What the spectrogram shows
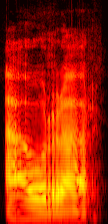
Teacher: rouler beaucoup plus les double R du milieu, la double R, et ensuite un R qui est plus léger à la fin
